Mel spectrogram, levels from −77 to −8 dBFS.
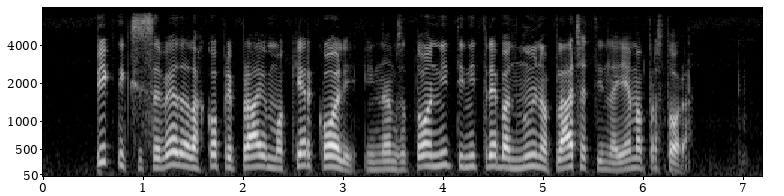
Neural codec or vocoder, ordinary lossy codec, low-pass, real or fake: none; none; 7.2 kHz; real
